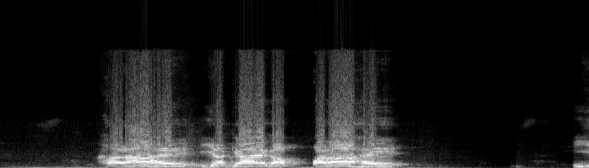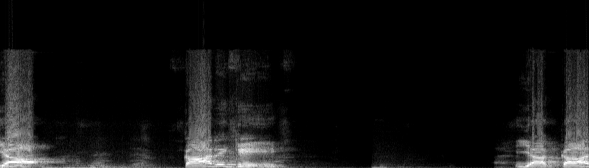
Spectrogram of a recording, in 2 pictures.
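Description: A man speaks clearly and steadily, close by, in short phrases with pauses.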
